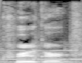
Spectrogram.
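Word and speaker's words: Kroeger: lead singer Chad Krueger yes that's how you pronounce it Krueger studied up on what made music sell and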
